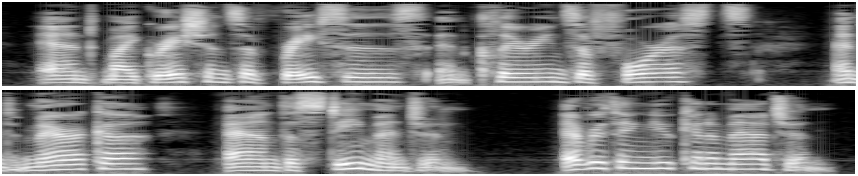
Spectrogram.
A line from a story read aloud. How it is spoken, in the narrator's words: said Will, laughing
